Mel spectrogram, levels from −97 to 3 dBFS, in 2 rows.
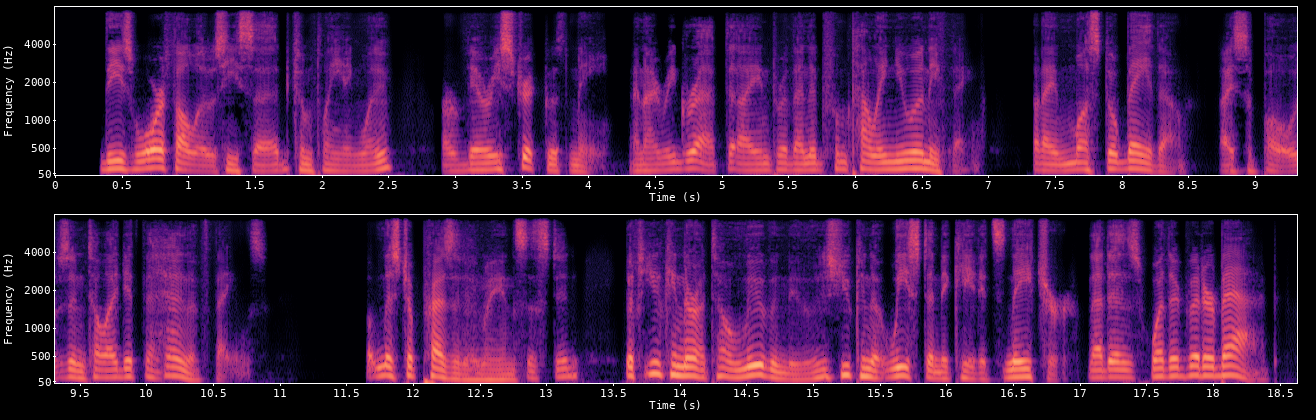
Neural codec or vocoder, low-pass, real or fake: codec, 16 kHz, 0.5 kbps, X-Codec, HuBERT features, trained on balanced general audio; 7.2 kHz; fake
